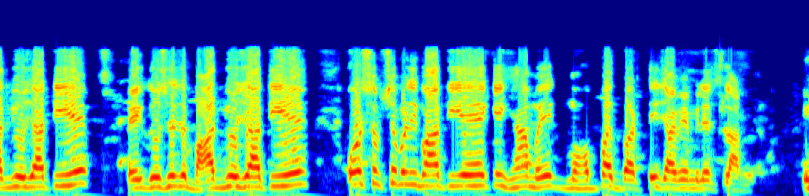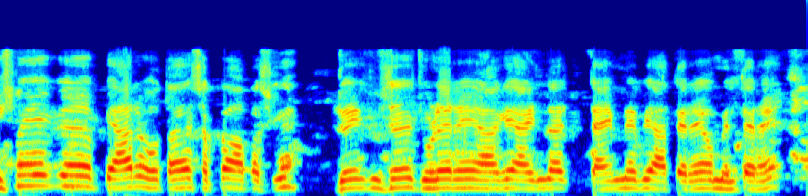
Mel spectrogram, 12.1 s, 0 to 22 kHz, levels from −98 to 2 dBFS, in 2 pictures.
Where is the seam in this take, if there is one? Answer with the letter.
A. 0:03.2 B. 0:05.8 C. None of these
B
